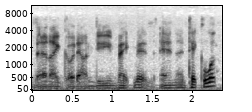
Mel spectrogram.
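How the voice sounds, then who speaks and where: A man with a deep, gravelly voice plays a tabletop game. He talks casually with lively, swooping intonation, on a recording with noticeable noise. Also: fast.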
